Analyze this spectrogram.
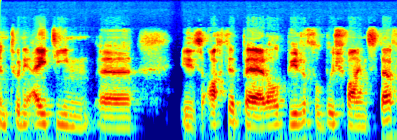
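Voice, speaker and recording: A moderate pace in a monotone, flat intonation against a quiet background. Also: man. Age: 40s. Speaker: winemaker. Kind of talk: interview. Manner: hesitant, many fillers.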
